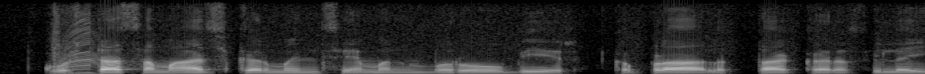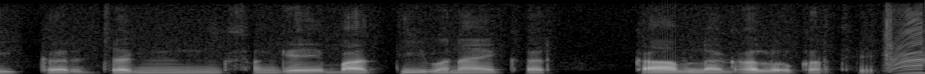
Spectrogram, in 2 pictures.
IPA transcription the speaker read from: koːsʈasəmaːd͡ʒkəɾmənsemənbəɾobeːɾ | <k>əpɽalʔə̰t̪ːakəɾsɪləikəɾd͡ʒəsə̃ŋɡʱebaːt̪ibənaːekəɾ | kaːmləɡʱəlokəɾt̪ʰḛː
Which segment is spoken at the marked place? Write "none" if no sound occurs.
k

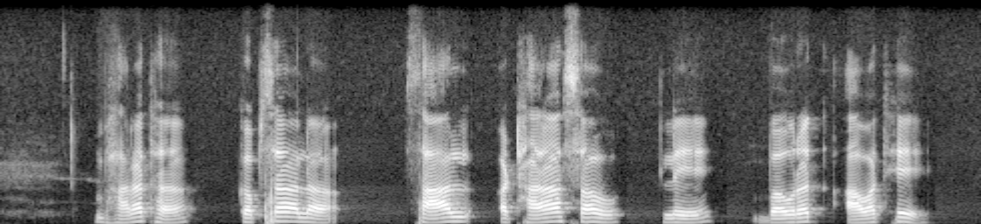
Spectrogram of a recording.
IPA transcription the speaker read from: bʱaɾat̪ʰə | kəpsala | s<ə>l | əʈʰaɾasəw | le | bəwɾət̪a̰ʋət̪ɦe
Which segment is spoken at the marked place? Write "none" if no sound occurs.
a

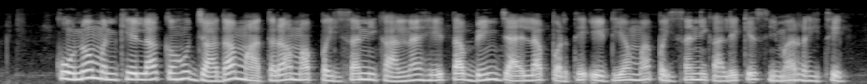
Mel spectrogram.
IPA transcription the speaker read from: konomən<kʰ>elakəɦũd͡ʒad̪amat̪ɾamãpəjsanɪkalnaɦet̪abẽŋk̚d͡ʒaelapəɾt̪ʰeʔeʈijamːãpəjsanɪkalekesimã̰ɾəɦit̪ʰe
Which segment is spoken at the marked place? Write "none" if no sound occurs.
kʰ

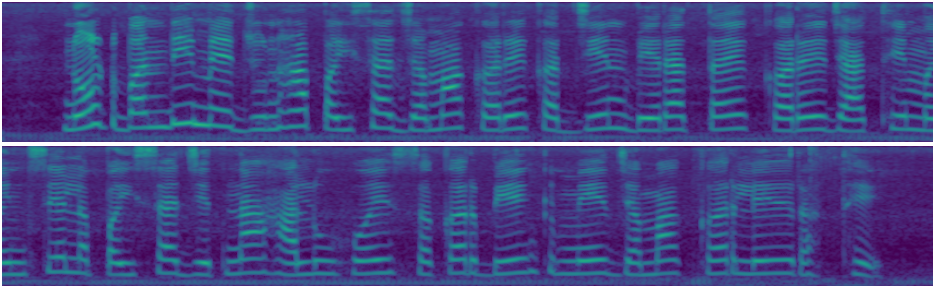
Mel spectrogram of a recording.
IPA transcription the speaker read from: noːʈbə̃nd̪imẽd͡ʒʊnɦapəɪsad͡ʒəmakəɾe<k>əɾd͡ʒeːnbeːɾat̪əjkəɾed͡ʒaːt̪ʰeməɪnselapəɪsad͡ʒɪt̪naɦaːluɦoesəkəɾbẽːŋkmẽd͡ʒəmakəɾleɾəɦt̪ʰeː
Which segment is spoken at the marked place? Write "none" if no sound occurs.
k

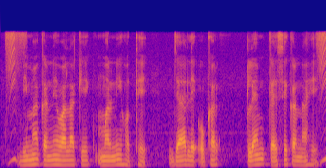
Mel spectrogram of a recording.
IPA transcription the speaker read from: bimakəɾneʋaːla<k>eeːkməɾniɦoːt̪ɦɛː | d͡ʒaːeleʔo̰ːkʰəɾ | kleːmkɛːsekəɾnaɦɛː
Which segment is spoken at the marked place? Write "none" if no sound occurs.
k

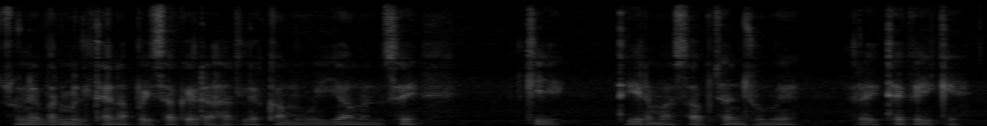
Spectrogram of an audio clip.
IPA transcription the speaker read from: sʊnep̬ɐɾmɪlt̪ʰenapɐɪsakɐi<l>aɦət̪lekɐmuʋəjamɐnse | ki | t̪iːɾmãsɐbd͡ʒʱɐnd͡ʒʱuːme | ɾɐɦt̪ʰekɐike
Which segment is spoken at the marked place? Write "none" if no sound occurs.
ɾ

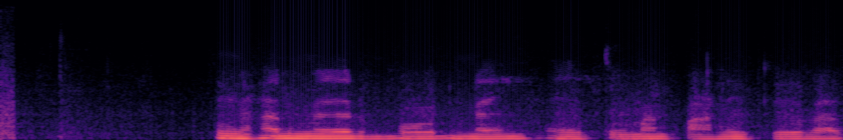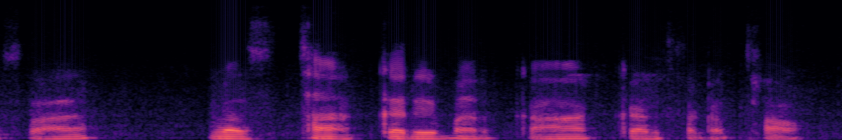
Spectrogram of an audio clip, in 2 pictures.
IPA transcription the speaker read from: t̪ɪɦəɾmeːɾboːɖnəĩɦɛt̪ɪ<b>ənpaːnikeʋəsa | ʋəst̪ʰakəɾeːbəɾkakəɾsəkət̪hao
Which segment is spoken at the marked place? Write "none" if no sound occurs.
m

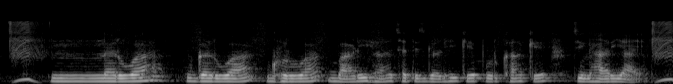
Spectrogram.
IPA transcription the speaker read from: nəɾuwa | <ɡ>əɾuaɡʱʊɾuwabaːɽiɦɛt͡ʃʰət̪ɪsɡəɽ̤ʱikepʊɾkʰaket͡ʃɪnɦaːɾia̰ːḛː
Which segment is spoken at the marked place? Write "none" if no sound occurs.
ɡ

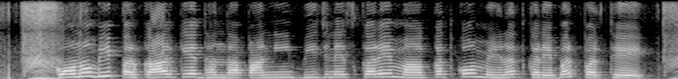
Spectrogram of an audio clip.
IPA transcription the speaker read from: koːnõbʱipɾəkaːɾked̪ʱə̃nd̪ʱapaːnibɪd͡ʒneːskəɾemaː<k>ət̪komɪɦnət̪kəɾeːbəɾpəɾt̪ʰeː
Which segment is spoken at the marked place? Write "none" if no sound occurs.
k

